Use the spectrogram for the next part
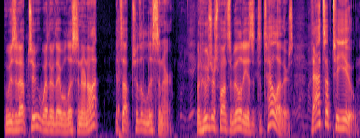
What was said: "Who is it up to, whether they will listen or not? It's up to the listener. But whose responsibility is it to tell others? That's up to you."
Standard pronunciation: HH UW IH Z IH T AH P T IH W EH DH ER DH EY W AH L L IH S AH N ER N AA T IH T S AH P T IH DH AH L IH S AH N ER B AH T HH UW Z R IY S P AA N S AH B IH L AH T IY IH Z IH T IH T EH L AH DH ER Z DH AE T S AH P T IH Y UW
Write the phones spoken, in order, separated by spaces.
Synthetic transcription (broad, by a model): HH UW IH Z IH T AH P T IH W EH DH ER DH EY W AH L L IH S AH N ER N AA T IH T S AH P T IH DH AH L IH S AH N ER B AH T HH UW Z R IY S P AA N S AH B IH L AH T IY IH Z IH T IH T EH L AH DH ER Z DH AE T S AH P T IH Y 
